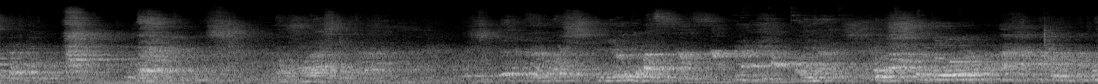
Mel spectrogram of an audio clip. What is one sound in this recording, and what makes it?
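A man speaks with animation into a microphone, amplified through loudspeakers in an echoing room.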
